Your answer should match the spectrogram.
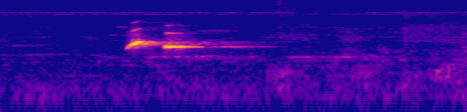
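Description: Chalk squeaking on a blackboard during writing: two short high squeaks about two-thirds of a second in, the first sliding down in pitch, the second held briefly at one pitch.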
